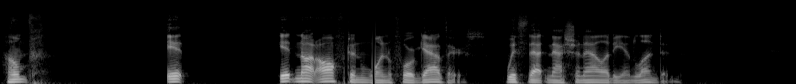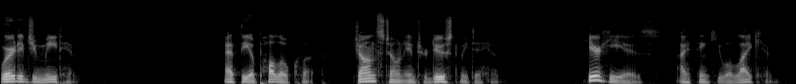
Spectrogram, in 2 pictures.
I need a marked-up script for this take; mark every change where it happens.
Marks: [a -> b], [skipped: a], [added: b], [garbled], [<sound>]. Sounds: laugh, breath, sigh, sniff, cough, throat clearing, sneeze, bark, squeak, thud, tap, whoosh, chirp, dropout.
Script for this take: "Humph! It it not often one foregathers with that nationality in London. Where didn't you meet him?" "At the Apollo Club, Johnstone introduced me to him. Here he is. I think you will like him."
"Humph! It it not often one [dropout] foregathers with that nationality in London. Where [didn't -> did] you meet him?" "At the Apollo Club, Johnstone introduced me to him. Here he is. I think you will like him."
